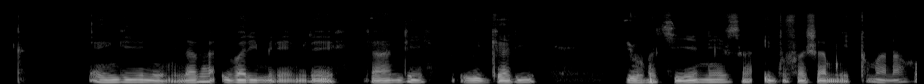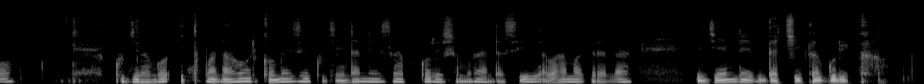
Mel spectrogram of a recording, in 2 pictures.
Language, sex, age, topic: Kinyarwanda, male, 25-35, government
